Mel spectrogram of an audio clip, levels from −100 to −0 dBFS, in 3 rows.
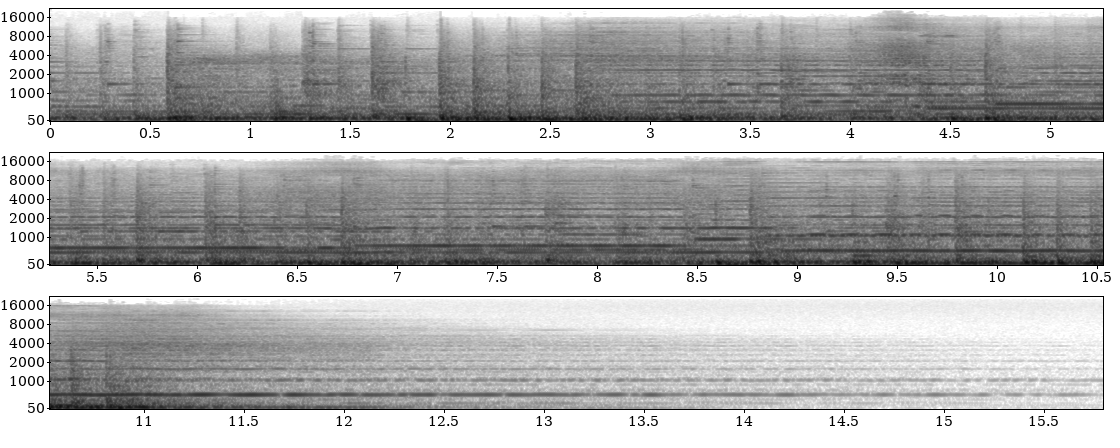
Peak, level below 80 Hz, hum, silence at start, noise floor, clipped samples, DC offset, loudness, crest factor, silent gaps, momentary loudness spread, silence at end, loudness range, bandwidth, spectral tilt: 0 dBFS; -26 dBFS; none; 0 s; -64 dBFS; under 0.1%; under 0.1%; -19 LUFS; 18 dB; none; 10 LU; 2.25 s; 6 LU; 16.5 kHz; -6.5 dB/octave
